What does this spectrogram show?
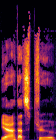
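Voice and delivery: flat deadpan delivery. Recalling being asked a question about game shows, retold deadpan reply. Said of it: "I was so deadpan".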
